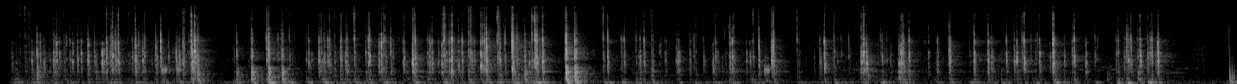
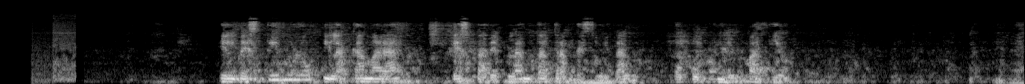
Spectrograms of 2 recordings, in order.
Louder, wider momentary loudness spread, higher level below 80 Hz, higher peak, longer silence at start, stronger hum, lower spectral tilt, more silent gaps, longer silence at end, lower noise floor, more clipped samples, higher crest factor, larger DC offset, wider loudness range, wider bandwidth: second, -32 LUFS vs -16 LUFS; second, 14 LU vs 19 LU; second, -56 dBFS vs -32 dBFS; about the same, -4 dBFS vs -2 dBFS; second, 0.1 s vs 0.55 s; neither; second, -2 dB/octave vs -6 dB/octave; neither; about the same, 0 s vs 0 s; first, -60 dBFS vs -56 dBFS; neither; first, 30 dB vs 16 dB; neither; about the same, 6 LU vs 7 LU; first, 16.5 kHz vs 9.2 kHz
